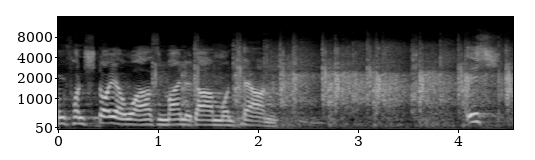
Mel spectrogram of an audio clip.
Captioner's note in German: Beifall bei der LINKEN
